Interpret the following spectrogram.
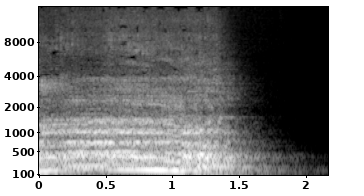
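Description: A loud, pitched roar lasting about a second and a half, then fading out.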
